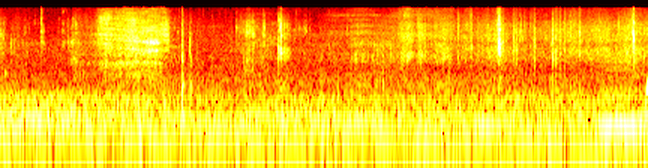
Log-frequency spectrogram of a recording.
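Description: Close-up chewing and eating sounds as a mouthful of food is bitten and chewed, with a few sharp light clicks over a steady low background hum.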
